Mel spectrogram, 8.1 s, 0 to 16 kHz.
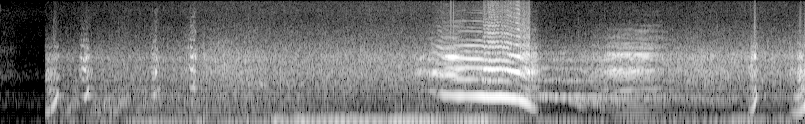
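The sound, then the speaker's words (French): Whale calls underwater over a drop-off where the sea floor descends to 5,000 metres: scattered short upsweeping squeaks, then a loud drawn-out moaning whistle that bends downward with rich overtones, each call trailing into a long, booming echo over a low rumble. “là, on a un son qui réverbère exactement comme si vous étiez dans une cathédrale”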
